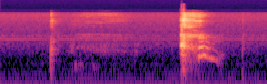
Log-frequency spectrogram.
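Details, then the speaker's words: Sick girl, sharing illness with someone staying with her, coughing: a faint short cough, then one loud harsh cough with a rough trailing sound, in a quiet room. "now I got her sick and now we're both sick and now we're both coughing our brains out of our noses like okay we're just both really sick"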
